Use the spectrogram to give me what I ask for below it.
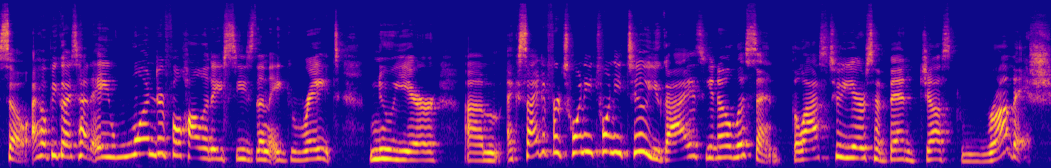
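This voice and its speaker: A woman speaks in an animated tone at a high pitch. Her pitch swings very widely while her loudness stays very even. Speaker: vlogger and homeschooling mom. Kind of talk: casual vlog update. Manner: fast.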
